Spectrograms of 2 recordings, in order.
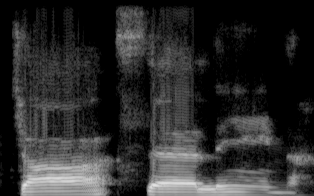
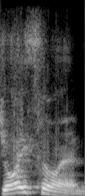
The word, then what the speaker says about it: Joycelyn: Jocelyn. No, it's Joycelyn. It's Joy. Her name is spelled Joycelyn.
